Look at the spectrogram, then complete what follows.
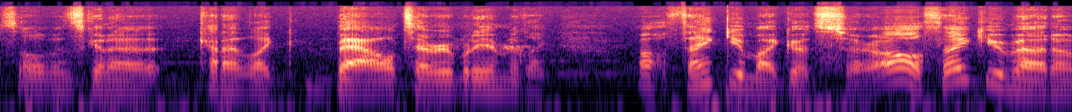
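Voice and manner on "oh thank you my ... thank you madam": sarcastic put-on voice, slower. A game master voicing Sullivan bowing to everybody as the party walks through, sarcastic Sullivan voice. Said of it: "sarcastically bowing to people".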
